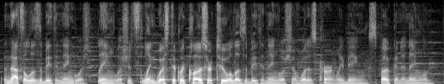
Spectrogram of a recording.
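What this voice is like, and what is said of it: Soft non-rhotic Southern Tidewater drawl. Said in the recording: “my accent, coming from Richmond, I've got a form of what is called the Tidewater accent ... It's called a non-rhotic accent. It's very soft. You drawl, you hold your vowel, and you pull the R out of the word.”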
